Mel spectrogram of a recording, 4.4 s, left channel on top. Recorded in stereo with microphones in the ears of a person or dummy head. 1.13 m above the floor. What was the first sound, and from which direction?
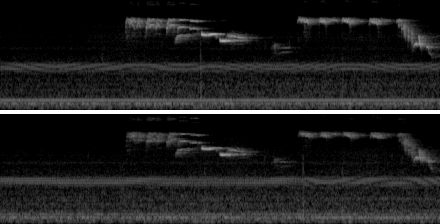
A bird, 35° left (ahead or behind).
